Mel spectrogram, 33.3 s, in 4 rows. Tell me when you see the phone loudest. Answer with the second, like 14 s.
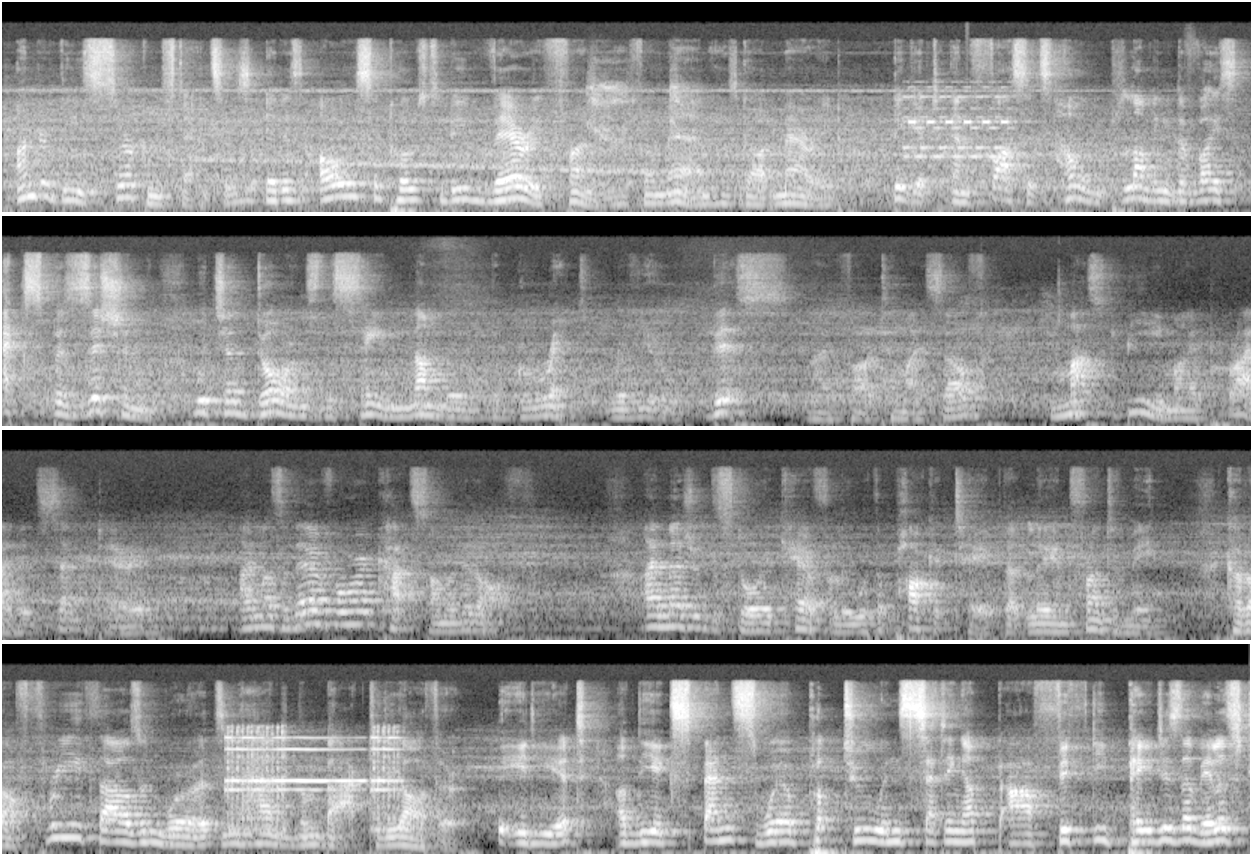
27 s.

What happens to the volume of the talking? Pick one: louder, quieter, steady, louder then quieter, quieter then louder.
quieter then louder.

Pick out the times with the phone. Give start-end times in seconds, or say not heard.
6.0-6.8, 26.4-27.7.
